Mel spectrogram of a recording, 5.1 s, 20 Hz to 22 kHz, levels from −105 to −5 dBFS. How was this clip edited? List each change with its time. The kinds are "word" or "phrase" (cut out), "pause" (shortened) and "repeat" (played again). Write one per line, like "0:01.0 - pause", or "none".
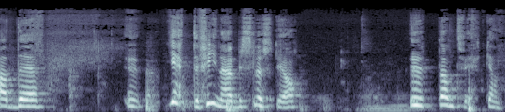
0:01.6 - pause
0:02.7 - word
